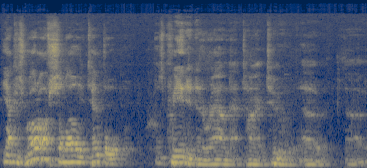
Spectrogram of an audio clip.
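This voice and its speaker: A man takes questions after his talk, answering briefly and with some hesitation. His voice is very dark and subdued. He sounds distant in a large, reverberant hall. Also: lowish voice, a little slow. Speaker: speaker taking audience questions. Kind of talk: Q&A moderation. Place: large banquet hall with audience. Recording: echoey hall, far from mic.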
